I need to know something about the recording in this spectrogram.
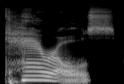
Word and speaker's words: carols: What's interesting here is that even though there is an O, there is no O. So it's ca. Again, it's the as and cad, but before an R, the A changes a bit. So it's not carols, but carols. An R sound, a schwa, and a dark L.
